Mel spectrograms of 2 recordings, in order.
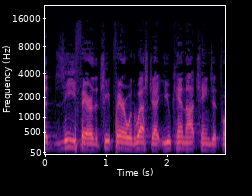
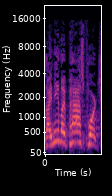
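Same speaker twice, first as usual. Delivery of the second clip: high, loud mock panic; freaking out; 9 semitones higher, 5 dB louder than usual. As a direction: imitate a panicking traveler. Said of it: "he's freaking out".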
